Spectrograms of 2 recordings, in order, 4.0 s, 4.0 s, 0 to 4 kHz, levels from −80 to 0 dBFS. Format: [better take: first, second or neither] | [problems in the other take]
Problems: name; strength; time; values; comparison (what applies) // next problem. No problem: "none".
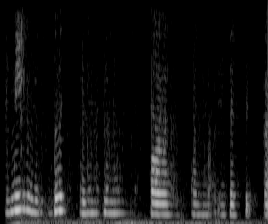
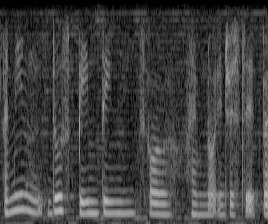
second | noise reduction (neural mask model DeepFilterNet 3)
